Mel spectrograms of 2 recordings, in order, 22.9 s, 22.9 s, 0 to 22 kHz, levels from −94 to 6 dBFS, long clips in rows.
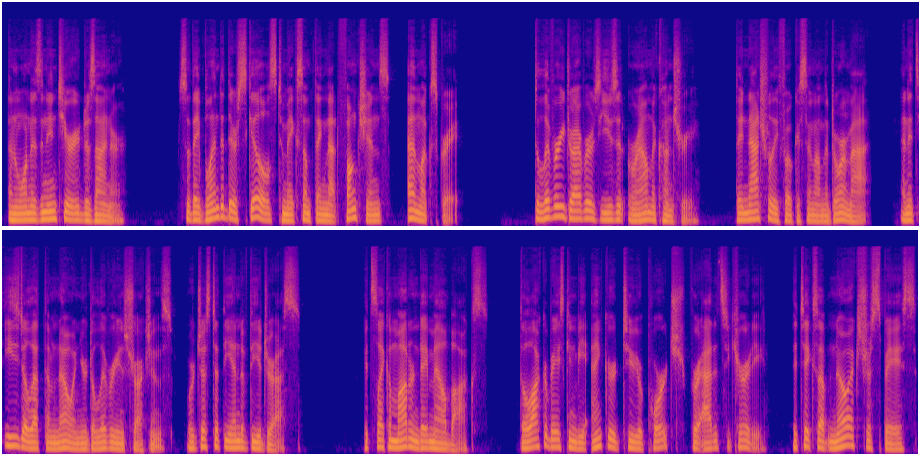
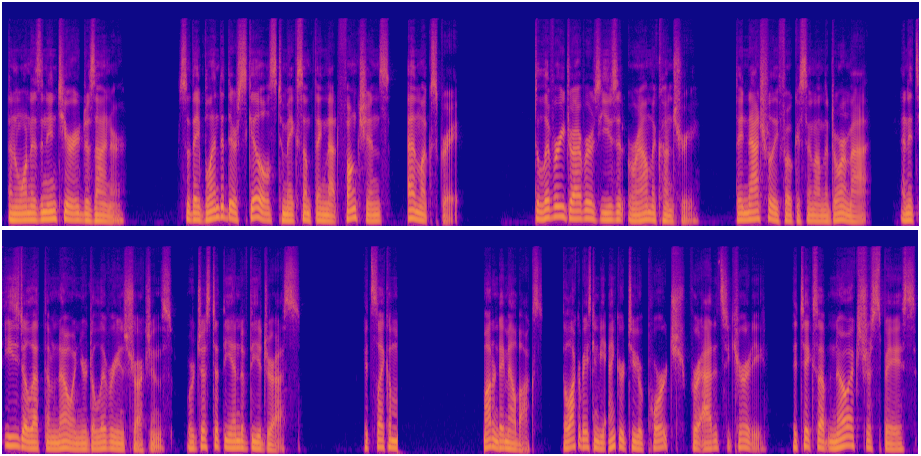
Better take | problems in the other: first | audio freezing; at 16 s for 1 s

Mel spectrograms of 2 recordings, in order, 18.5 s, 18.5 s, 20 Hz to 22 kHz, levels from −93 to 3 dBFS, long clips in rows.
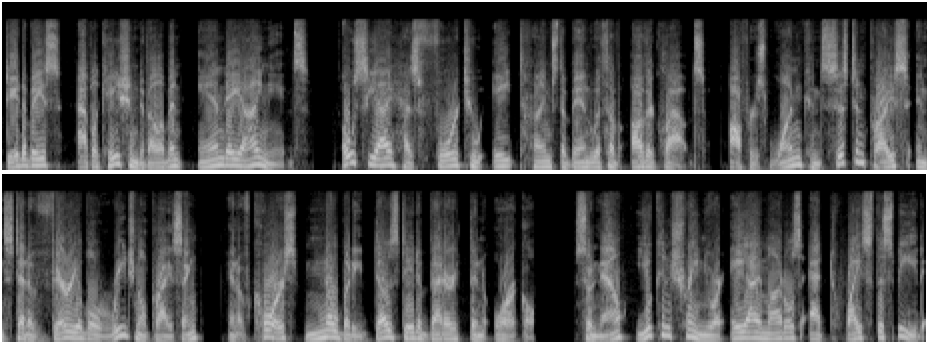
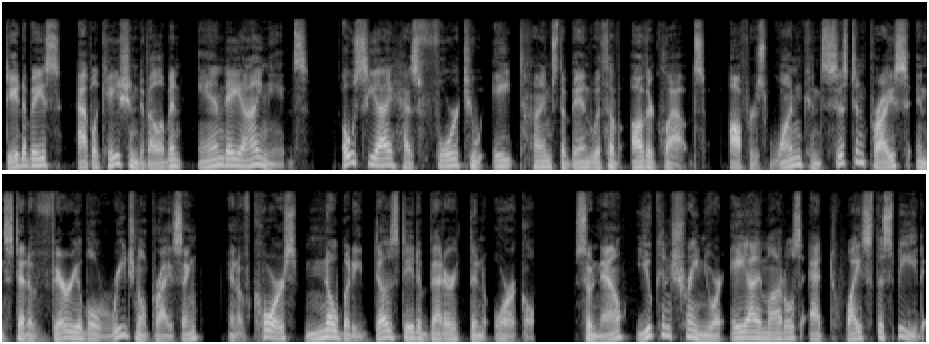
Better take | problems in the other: second | distortion; slight; 6% of the sound clipped

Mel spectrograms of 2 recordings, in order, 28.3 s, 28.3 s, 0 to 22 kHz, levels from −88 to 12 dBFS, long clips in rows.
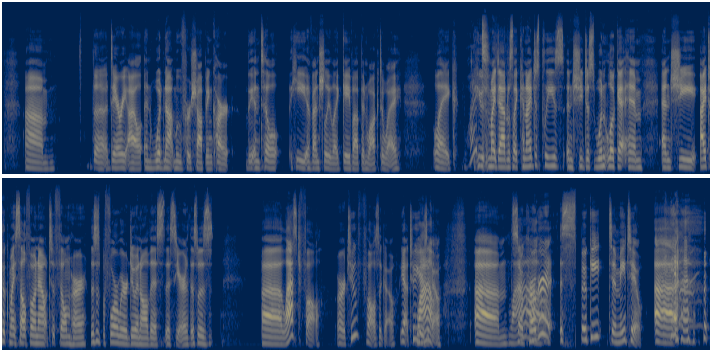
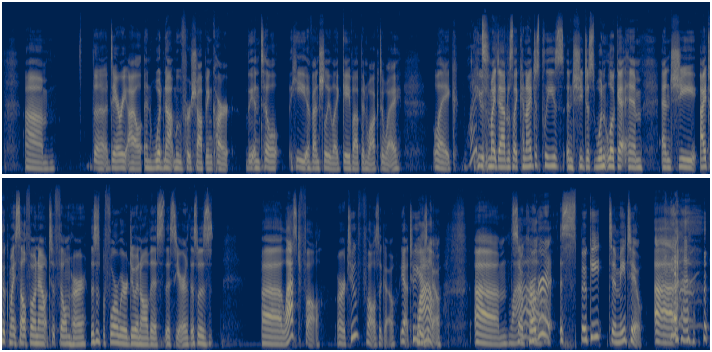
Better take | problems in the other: second | thin; somewhat; fading below 550 Hz

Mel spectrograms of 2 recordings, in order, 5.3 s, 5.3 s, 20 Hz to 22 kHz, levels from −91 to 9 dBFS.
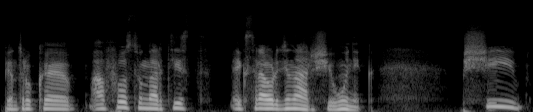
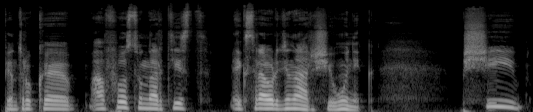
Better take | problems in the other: second | muffled; very; fading above 2 kHz

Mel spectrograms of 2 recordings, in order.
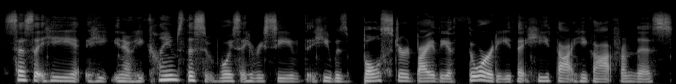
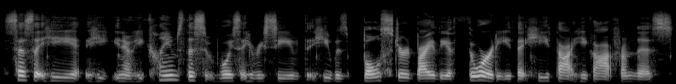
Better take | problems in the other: first | thin; very; fading below 400 Hz

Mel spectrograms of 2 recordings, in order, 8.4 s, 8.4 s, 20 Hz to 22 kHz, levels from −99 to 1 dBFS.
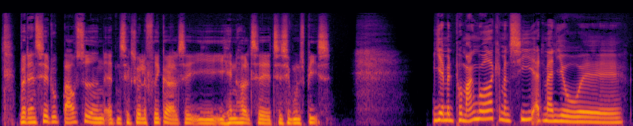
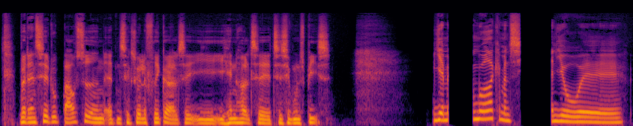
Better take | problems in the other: first | audio cutting out; at 6 s and at 7 s

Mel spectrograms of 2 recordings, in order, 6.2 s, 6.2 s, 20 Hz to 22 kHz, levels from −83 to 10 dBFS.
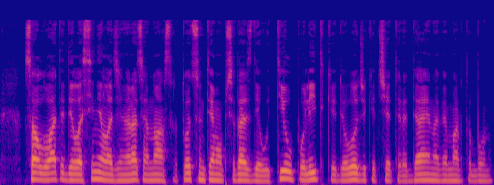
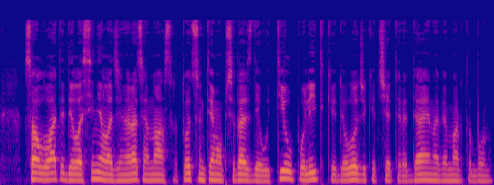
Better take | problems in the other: neither | none

